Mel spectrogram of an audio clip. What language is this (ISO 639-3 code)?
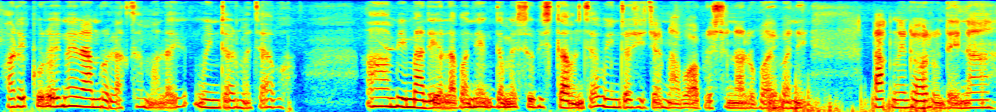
nep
